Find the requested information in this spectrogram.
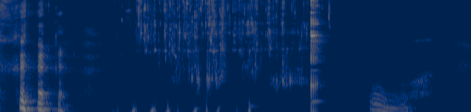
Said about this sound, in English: I'm going pour. Actually, no, I'm going glug. I go glug. Last time you... Such a good sound. Such a good sound. I've been more reasonable with my pour there. That's a bit more human.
